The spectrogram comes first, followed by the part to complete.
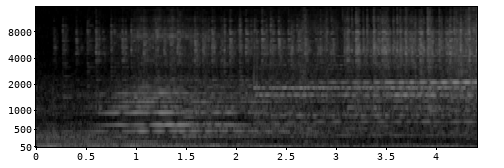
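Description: Film score music: sustained held tones that enter one after another and layer up over a low rumble.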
